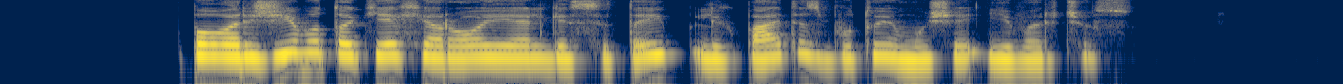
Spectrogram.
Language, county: Lithuanian, Telšiai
